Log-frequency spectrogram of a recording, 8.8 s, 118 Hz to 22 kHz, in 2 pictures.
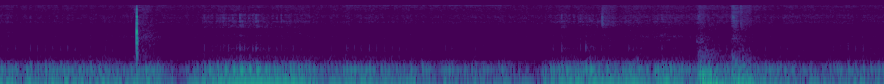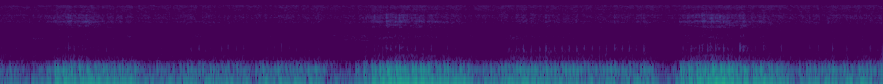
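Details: Domestic cat purring while cuddling up against a person in bed on a cold night of 19 degrees F; low, steady rumbling purr in long breath cycles, with a brief soft thump near the middle.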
